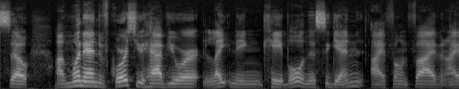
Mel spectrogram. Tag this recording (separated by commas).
Speech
